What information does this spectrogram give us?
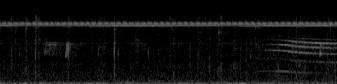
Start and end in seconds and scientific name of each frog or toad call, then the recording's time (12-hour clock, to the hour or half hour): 0.0	3.3	Leptodactylus podicipinus
2.7	3.3	Physalaemus albonotatus
3am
